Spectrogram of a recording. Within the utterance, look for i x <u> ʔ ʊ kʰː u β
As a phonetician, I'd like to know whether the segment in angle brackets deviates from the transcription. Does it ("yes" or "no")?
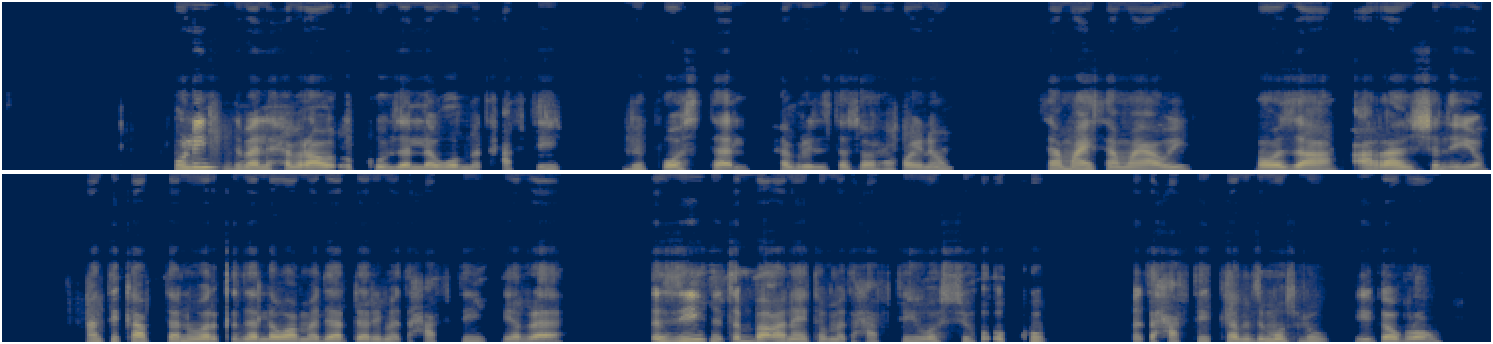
no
